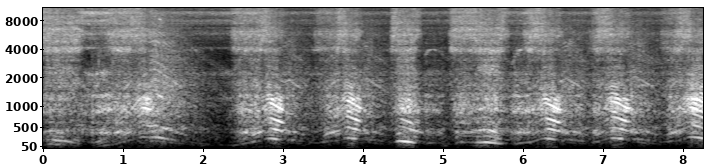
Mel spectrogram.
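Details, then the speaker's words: Honda GL1500 Goldwing after carburetor clean with accelerator pump and idle fixed, not warmed up, on choke; owner thinks air cleaner drag may help; quick blips returning cleanly without stumbling; normal revving. "oh we got the accelerator pump fixed and the idle fixed so maybe with the air cleaner on it just needs a little bit of drag from that I don't know yet I'm still working on it seems to be doing better now"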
